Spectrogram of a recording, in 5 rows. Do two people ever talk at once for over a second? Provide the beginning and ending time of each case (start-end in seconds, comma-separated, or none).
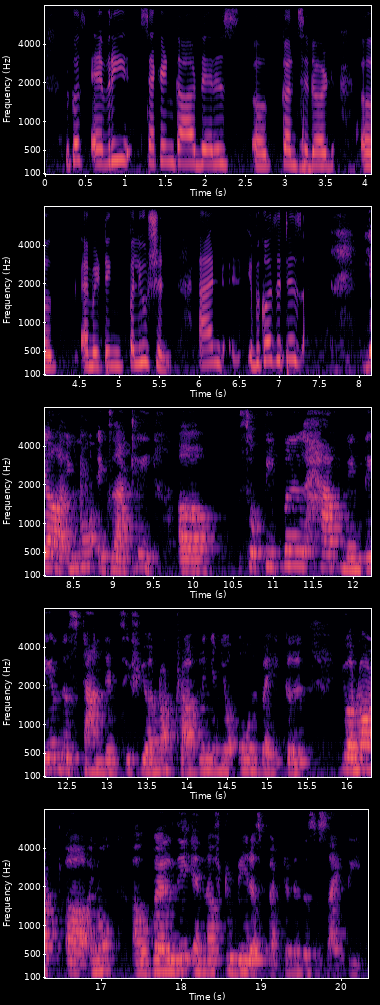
none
